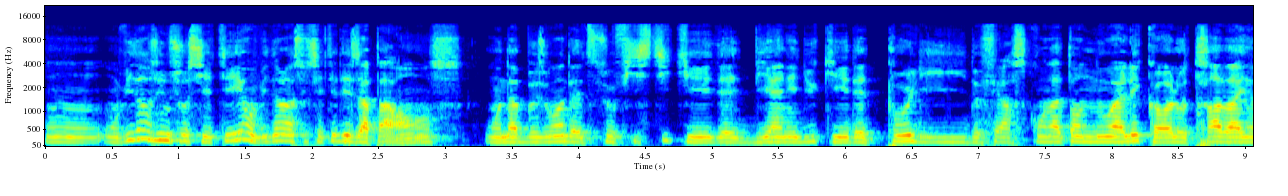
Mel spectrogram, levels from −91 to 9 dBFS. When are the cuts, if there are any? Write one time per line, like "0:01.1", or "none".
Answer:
0:03.2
